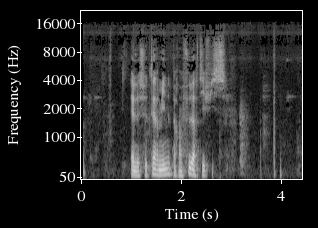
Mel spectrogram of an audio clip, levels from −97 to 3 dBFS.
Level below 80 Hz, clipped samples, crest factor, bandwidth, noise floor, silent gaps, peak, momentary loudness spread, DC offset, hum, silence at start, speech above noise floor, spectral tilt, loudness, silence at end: -60 dBFS; under 0.1%; 22 dB; 17 kHz; -53 dBFS; none; -4 dBFS; 16 LU; under 0.1%; none; 0.05 s; 32 dB; -4 dB/octave; -23 LUFS; 0.45 s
